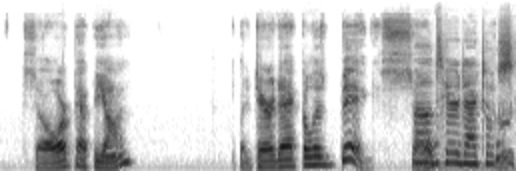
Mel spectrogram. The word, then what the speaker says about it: pterodactyl: if you do the silent P like with pterodactyl, Pterodon sounds like a good fantasy creature name.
